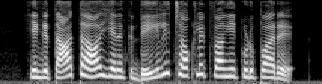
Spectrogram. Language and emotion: Tamil, happy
